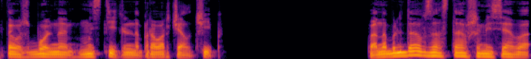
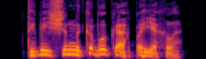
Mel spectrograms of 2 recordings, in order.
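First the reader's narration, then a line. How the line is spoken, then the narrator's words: Laughing. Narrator (Russian): хохотнул я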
